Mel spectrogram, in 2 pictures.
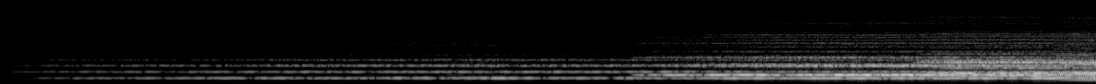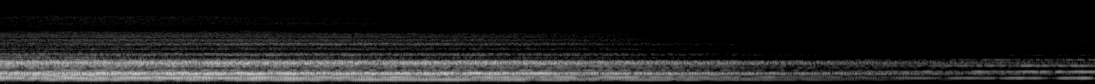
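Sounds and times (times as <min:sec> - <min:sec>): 
choir singing: 0:00.4 - 0:21.9.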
